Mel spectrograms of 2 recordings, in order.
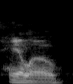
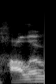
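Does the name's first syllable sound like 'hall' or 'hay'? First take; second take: hay; hall. First: The first syllable sounds like 'hay'. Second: The first syllable sounds like 'hall'. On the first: The speaker calls it right. "It's Halo" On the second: The speaker calls it wrong. "I've been told by my producer I'm mispronouncing it"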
